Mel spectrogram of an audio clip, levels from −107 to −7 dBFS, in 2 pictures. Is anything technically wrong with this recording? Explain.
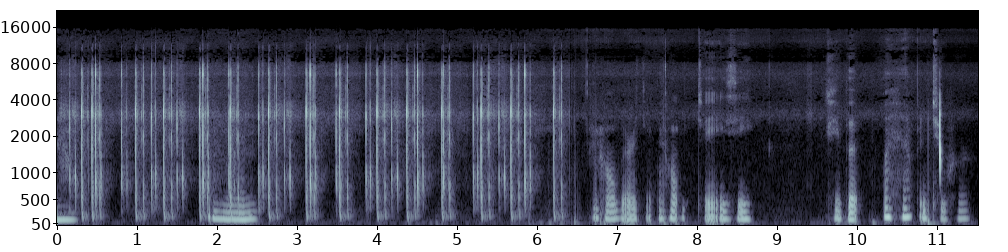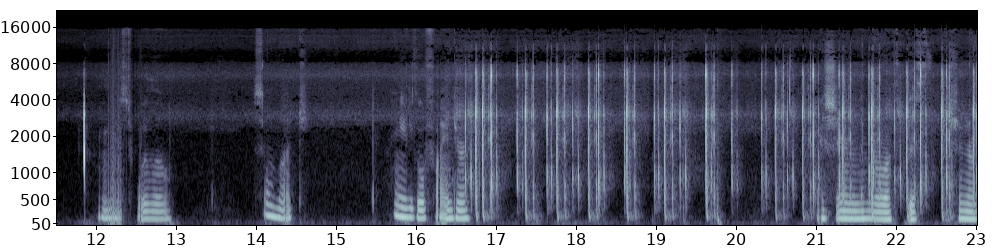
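Yes. Processor overload crackle appears at 6.33 to 6.79 s and again at 12.16 to 12.57 s. The processor fell behind on its small audio buffers, each around 5 ms long, and missed many deadlines over a short stretch. Each missed buffer became a brief silent gap with hard edges. The first burst suggests about twenty misses, and the second roughly twice that. The result is a gritty, tearing crackle over the sound that stops once the load clears.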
